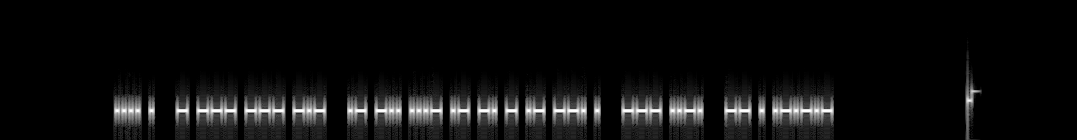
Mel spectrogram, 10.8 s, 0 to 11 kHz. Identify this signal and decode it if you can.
Morse code, heard as a keyed tone, about 36 wpm, 700 Hz. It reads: HE TOOK ADVANTAGE OF ME.
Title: Sentences from Top 1000 Words - Review Part 6 - 35wpm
